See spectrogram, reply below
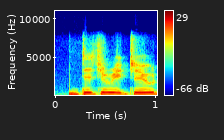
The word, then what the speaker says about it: didgeridoo: Cannot live without 3 things: speaking, basketball, and playing his didgeridoo. Did I pronounce it correctly? – Yeah, you pronounce it correctly.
